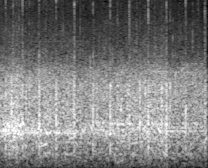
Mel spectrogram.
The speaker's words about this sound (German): Also man hört schon tosender Applaus, stehende Ovationen. Die Washingtoner Bischöfin wurde quasi wie ein Popstar empfangen.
